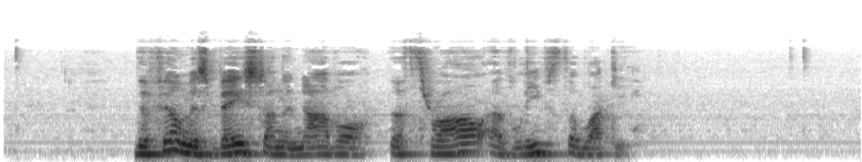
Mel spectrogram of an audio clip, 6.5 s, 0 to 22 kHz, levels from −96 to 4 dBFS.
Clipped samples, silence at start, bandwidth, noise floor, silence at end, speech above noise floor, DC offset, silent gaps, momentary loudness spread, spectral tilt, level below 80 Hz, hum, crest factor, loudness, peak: under 0.1%; 1 s; 7.8 kHz; -64 dBFS; 1.75 s; 47 dB; under 0.1%; none; 12 LU; -6 dB/octave; -60 dBFS; none; 18 dB; -17 LUFS; -2 dBFS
